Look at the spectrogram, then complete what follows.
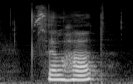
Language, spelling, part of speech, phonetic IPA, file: Czech, selhat, verb, [ˈsɛlɦat], Cs-selhat.ogg
- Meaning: to fail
